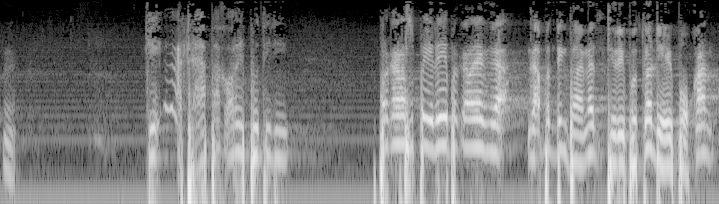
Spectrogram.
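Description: A man giving a dawn sermon as a preacher, animated and acting out the people he describes. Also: high-pitched, moderate pace, vocal fry, pauses often, breathy edge. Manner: animated, mixes in Javanese words, mimics townsfolk. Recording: dull, echoey hall recording.

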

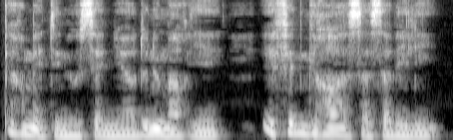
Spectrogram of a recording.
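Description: A man voicing a tearful young peasant girl who begs for mercy, in a dark, husky tone. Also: mid-range voice, normal speed. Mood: tearful pleading. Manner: begging, sobbing pleas.

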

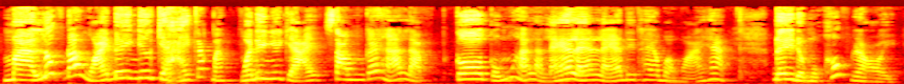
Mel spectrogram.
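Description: Telling a ghost story straight to her listeners, this chatty woman has a Southern Vietnamese accent. Her fairly high voice is expressive and fairly bright in tone, at normal speed.

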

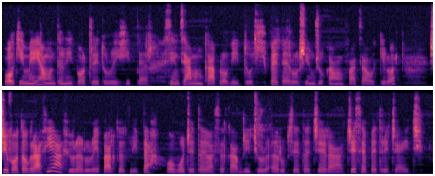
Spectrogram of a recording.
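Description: A woman narrating a war novel as an audiobook, in a steady, measured storytelling manner. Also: deep voice.

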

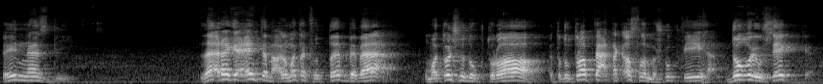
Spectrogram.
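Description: A man's voice: high-pitched, expressive, very fast, hardly any pauses, bright, forceful tone. A middle-aged man with an Egyptian Arabic accent, a doctor ranting combatively on a live stream and firing off rhetorical questions. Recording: echoey room.

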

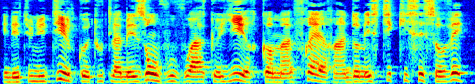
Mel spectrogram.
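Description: A woman reading an audiobook and voicing an irritable young gentleman who talks in a peevish, curt way. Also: lowish voice, brisk, natural voice.

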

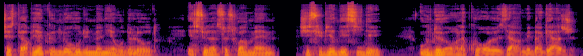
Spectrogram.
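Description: A man voicing an angry middle-aged innkeeper's wife who scolds in a raised, shrill voice in an audiobook reading. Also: normal speed, mellow, slightly rough, natural voice. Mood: furious.

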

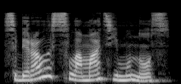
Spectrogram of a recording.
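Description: A woman's voice: medium pitch, big pitch swings, moderate pace, no echo, clean studio sound. A woman voicing an anxious, touchy teenage girl who speaks in an emotional, pleading way.

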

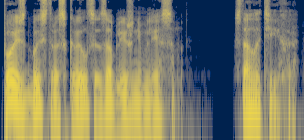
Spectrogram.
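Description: A man narrating a literary short story in a measured, calm reading. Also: deep voice, no echo, clean studio sound.

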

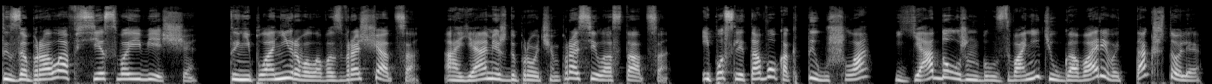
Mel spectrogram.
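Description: A woman's voice: a little high, animated, moderate pace, no room sound, natural voice. Brief: female reader doing a tense, bitter young man pleading his case, audiobook, dry close sound. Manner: tense, earnest, controlled then bitter. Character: young man, frustrated boss, earnest. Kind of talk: audiobook dialogue.

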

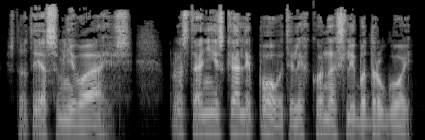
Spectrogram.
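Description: A man's voice: medium pitch, a little fast, creaky, a little mellow, no room sound, studio quality. A man voicing a hot-headed, defiant young man who snaps impatiently, in an audiobook. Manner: impatient, snapping.

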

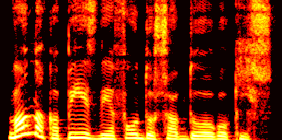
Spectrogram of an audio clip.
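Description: A woman's voice: medium pitch, big pitch swings, fairly bright tone, dry recording, clean studio sound. A woman voicing a passionate, lovestruck young younger sister who pleads and protests indignantly.

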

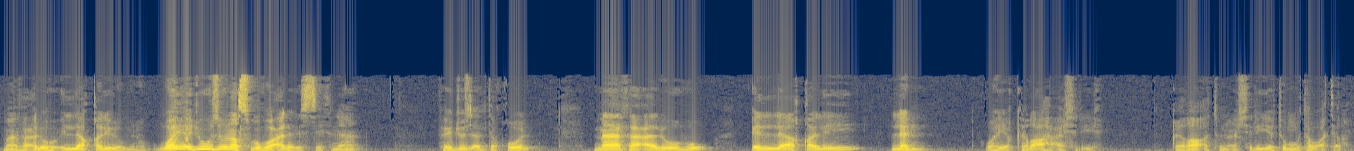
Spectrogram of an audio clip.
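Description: A man teaching an Arabic grammar lesson, explaining patiently and stressing each quoted example slowly and loudly. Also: mid-range voice, sing-song, slightly rough, lo-fi sound.

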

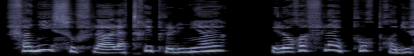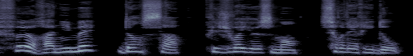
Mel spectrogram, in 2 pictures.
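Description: Une femme lit un roman classique d'une voix posée et mesurée. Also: female voice, medium pitch, takes it slowly, warm tone, no room sound, clean studio sound. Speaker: audiobook reader. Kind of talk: literary audiobook narration.

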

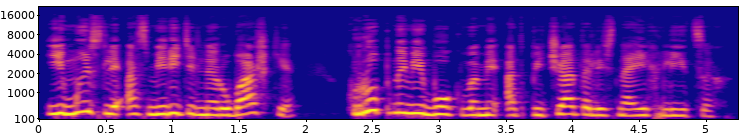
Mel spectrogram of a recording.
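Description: A woman narrating a humorous fantasy audiobook in first person, lively and playful. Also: high voice, normal speed.

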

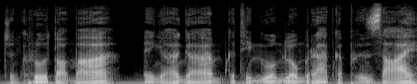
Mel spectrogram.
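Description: A man narrating a first-person ghost story in a measured, solemn reading. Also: very deep voice. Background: faint music.

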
